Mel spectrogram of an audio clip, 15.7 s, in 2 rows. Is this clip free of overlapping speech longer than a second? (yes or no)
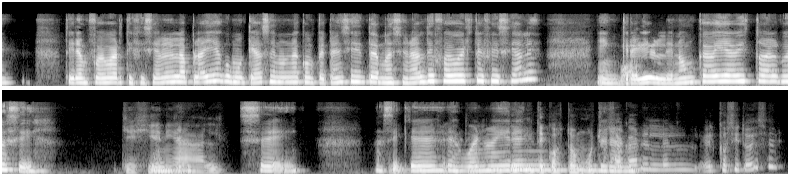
no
